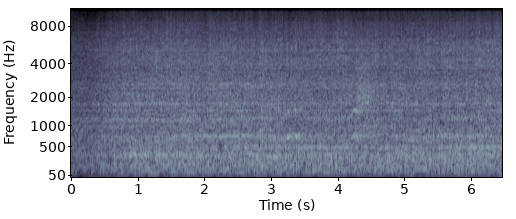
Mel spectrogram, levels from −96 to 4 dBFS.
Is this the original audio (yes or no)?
no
